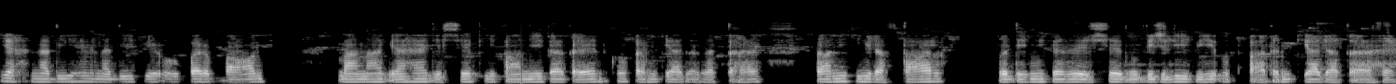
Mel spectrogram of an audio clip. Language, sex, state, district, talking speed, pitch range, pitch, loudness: Hindi, male, Bihar, Araria, 145 wpm, 120-130 Hz, 125 Hz, -20 LUFS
